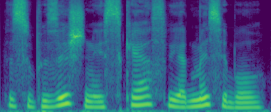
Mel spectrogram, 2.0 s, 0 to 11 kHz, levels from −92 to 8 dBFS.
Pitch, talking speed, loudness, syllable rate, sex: 185 Hz, 145 wpm, -16 LUFS, 6.5 syllables/s, female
